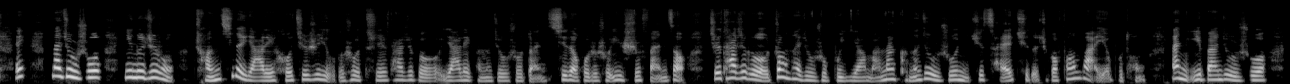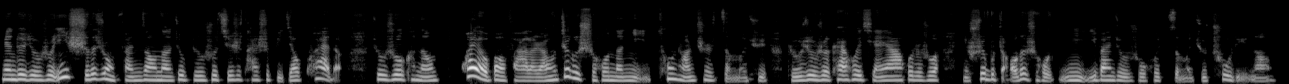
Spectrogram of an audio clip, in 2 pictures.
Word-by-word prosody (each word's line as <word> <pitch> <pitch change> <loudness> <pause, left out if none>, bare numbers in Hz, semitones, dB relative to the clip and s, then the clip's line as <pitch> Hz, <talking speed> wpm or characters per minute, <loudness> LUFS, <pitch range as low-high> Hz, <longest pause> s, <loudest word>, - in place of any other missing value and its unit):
诶， 360 - +5 0.2
那 390 -1 +9
就 360 -3 +9
是 275 - +1
说， 320 0 +7 0.2
面 325 0 +6
对 320 0 +8
这 310 +1 +4
种 215 - +1 0.2
长 190 +5 +1
期 245 - -6
的 330 -6 +6
压 180 -5 0
力 175 - +1
和 190 0 -1
其 220 +2 -2
实 230 +1 -1
有 210 - -3
的 160 - -9
时 190 - -7
候 195 - -1
其 190 - -8
实 195 - -2
它 205 +1 -4
这 205 - -5
个 160 -6 -4
压 180 0 -1
力 190 -1 -2
可 170 - -11
能 165 - -6
就 170 0 -5
是 - - -21
说 165 - -6
短 160 - -7
期 210 +4 -3
的， 190 - +3
或 180 0 -3
者 170 - -6
说 170 +1 -6
一 205 - -1
时 190 0 -4
烦 165 -4 -6
躁， - - +1 0.2
其 270 - -2
实 - - +6
它 295 +2 +4
这 300 - +1
个 205 - +4
状 335 - +5
态 245 -2 +2
就 195 -2 -2
是 - - -12
说 180 - -4
不 170 +1 -5
一 170 - -4
样 170 -1 -4
嘛， 150 0 -7
那 235 +3 +2
可 195 -5 -11
能 180 +4 -1
就 255 -2 +2
是 200 - 0
说， 205 +3 -2
你 190 - -1
去 215 - -6
采 190 -3 -2
取 - - -10
的 - - -7
这 200 - -18
个 180 - +1
方 255 +8 -1
法 - - +1
也 - - -7
不 - - -13
同。 - - -14 0.2
那 280 - +5
你 240 -6 +2
一 225 - +1
般 220 0 +2
就 225 -3 +2
是 185 - 0
说， 195 +3 +1 0.2
面 230 -1 +2
对 230 0 +4
就 215 -1 +1
是 200 - -1
说 210 0 0
一 335 +3 +3
时 220 - -3
的 245 - +1
这 - - -7
种 235 -5 +2
烦 190 -2 -4
躁 200 -1 +1
呢， 190 -1 +1
就 215 +3 -2
比 200 0 -8
如 195 - -1
说 215 +3 -3
其 210 +1 -5
实 210 - -5
它 205 0 -9
是 210 - -9
比 155 -6 -10
较 185 +5 -1
快 265 +6 -2
的， 390 0 -7 0.3
就 230 -2 -1
是 215 - -3
说 225 0 +2
可 215 0 -7
能 185 0 -1 0.2
快 385 +1 +11
要 285 - +8
爆 195 0 +2
发 175 -1 -4
了， 170 - -2
然 170 +2 0
后 200 - 0
这 365 +12 0
个 280 - +2
时 210 -5 -6
候 195 +1 -2
呢 180 -2 -1
你 175 -3 -6
通 255 -1 -1
常 180 -3 -1
是 200 -2 -6
怎 - - -12
么 155 - -12
去， 165 0 -9 0.2
比 175 - -7
如 185 - 0
就 215 - +2
是 205 - +1
说 205 -1 0
开 215 +1 +1
会 215 -1 -1
前 185 -3 -5
呀， 195 +1 +1
或 205 - -4
者 190 -1 -4
说 195 0 -2 0.2
你 160 - -10
睡 260 +10 -2
不 235 - -3
着 - - -7
的 245 - 0
时 200 - -10
候， 165 -5 -5
你 185 +1 -2
一 175 +3 -5
般 195 -1 +1
就 185 -3 -4
是 165 - -7
说 170 0 -8
会 175 +1 -9
怎 - - -10
么 145 - -12
去 165 - -9
处 205 +5 -5
理 170 - -10
呢？ 150 +5 -10
195 Hz, 380 characters per minute, -22 LUFS, 180-225 Hz, 0.3 s, 快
